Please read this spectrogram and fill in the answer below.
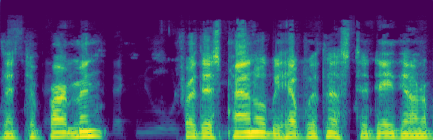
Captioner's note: speaking French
